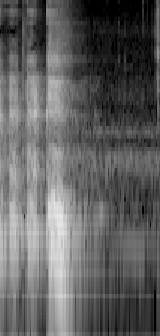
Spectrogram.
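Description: A man clearing his throat: a few short, rough bursts in the first second.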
